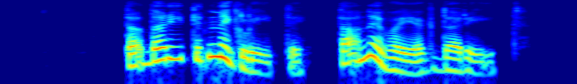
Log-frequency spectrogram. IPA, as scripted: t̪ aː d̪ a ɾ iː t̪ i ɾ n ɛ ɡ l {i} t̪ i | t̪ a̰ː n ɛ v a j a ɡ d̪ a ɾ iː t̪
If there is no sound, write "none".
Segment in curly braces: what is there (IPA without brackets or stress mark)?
iː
